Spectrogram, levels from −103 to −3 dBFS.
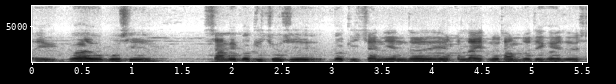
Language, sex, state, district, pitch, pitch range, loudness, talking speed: Gujarati, male, Gujarat, Gandhinagar, 115 Hz, 110-120 Hz, -16 LUFS, 170 wpm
